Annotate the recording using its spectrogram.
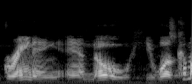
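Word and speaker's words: Groening: Navy no he wasn't yes he was Matt groaning was a nuke it's pronounced graining and no he wasn't come on haven't you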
